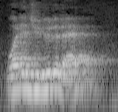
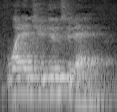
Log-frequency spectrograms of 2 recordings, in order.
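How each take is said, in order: First: The words are strongly run together, with a flapped t. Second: The words are lightly joined together. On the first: "the more natural and relaxed I feel" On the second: "on the first level of connected speech"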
